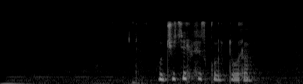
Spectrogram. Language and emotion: Russian, neutral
